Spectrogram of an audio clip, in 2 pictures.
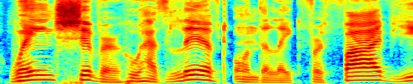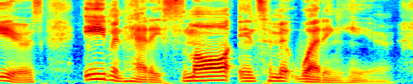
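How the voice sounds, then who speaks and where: American newsman with animated, dry-recorded delivery. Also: on the low side, measured pace, dry recording. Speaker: television news reporter. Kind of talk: scripted news narration.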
